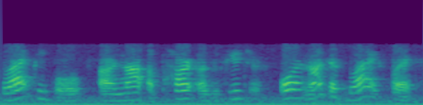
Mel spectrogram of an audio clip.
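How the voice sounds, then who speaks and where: A woman with a fairly high voice talks as an interview guest. She is chatty and enthusiastic, speaking conversationally. The sound is thin like a phone call, with noticeable noise on the line. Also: normal speed. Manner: chatty, enthusiastic, laughs easily. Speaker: author being interviewed. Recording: tinny phone line with clear hiss.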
